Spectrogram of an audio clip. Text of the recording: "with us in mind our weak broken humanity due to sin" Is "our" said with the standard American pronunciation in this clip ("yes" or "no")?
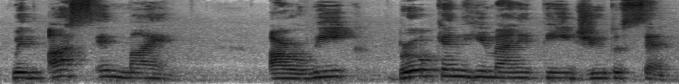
no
